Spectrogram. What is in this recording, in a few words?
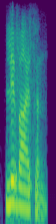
"leviathan", Indian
